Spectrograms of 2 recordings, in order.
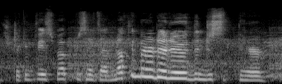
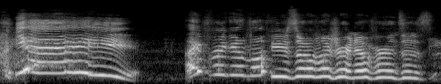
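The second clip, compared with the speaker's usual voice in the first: hyper squealing; 5 semitones higher than usual. Real, not acted. Gamer cheering Francis for saying he hates something, giddy squeals. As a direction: cheer like you can't contain yourself. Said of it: "really freaking hyper".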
